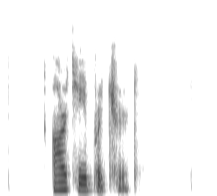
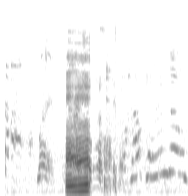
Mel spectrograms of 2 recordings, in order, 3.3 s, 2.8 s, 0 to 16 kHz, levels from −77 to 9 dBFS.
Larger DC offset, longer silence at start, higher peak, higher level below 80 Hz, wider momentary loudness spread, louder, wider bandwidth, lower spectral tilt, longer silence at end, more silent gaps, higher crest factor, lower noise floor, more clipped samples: neither; first, 0.8 s vs 0.1 s; first, -4 dBFS vs -10 dBFS; second, -74 dBFS vs -66 dBFS; about the same, 22 LU vs 23 LU; first, -22 LUFS vs -27 LUFS; second, 7 kHz vs 9.8 kHz; about the same, -7.5 dB/octave vs -7.5 dB/octave; first, 1.2 s vs 0.05 s; neither; about the same, 20 dB vs 22 dB; first, under -90 dBFS vs -48 dBFS; neither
